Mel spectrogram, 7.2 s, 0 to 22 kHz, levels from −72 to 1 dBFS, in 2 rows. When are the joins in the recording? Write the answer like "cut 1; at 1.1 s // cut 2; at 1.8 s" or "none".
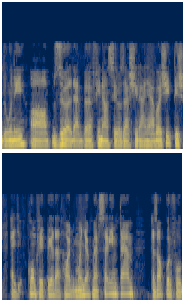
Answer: none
